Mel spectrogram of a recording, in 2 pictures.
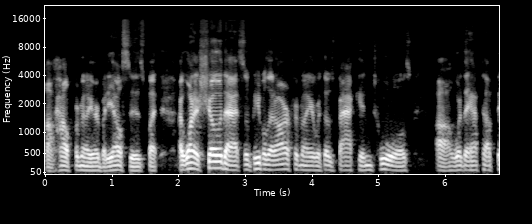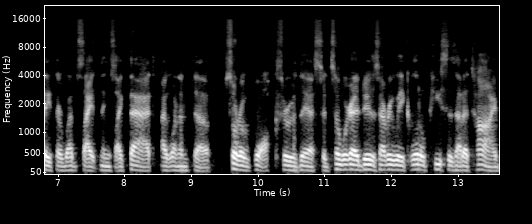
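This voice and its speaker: A man speaks at a fairly quick pace in a normal speaking voice, his fairly low pitch held to fairly even intonation, with a dry, close sound and no echo. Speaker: platform founder demoing software. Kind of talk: live software demo on video call.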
